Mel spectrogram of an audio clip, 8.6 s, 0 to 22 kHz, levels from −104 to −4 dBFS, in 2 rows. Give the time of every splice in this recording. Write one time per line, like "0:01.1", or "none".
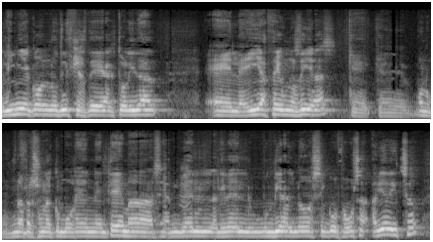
0:05.0
0:05.9

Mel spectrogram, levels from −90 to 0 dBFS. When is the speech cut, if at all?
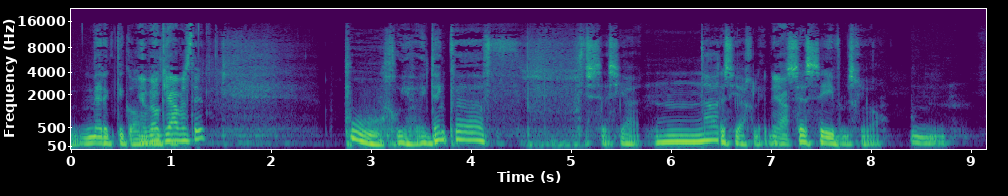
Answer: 0:03.1
0:05.1
0:06.5
0:07.7

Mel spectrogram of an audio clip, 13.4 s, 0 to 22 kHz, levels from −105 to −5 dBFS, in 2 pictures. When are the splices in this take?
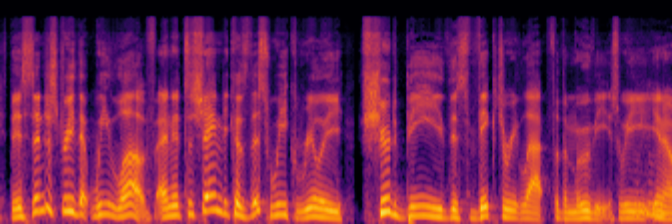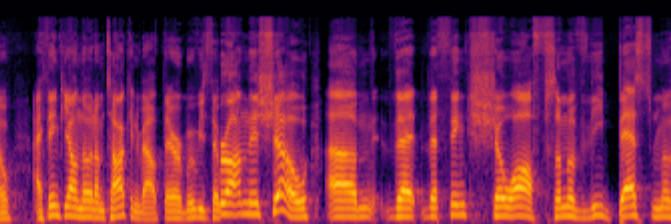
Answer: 0:03.5
0:08.9
0:09.9
0:11.1

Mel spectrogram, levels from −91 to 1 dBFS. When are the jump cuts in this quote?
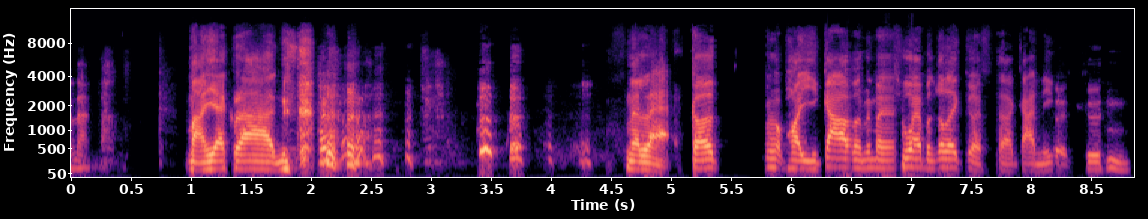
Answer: none

